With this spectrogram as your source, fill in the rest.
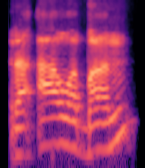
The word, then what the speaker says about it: Reuben: This one is the tribe of Reuben, which is pronounced Ra'awaban in the Hebrew, which means behold a son.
